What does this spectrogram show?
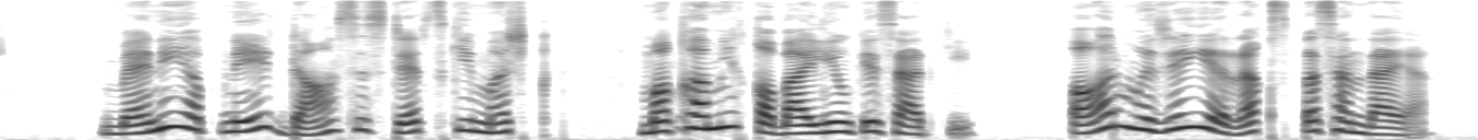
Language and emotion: Urdu, happy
